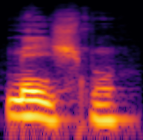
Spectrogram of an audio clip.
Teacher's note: E essa ditongação é sim influenciada pela palatalização do S, que vem logo depois da vogal, ou seja, o S, que é pronunciado como sh, logo depois da vogal, influencia nessa ditongação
